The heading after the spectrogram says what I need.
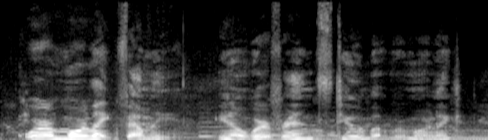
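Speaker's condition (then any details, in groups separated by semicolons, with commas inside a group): Cerebral palsy; present from birth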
